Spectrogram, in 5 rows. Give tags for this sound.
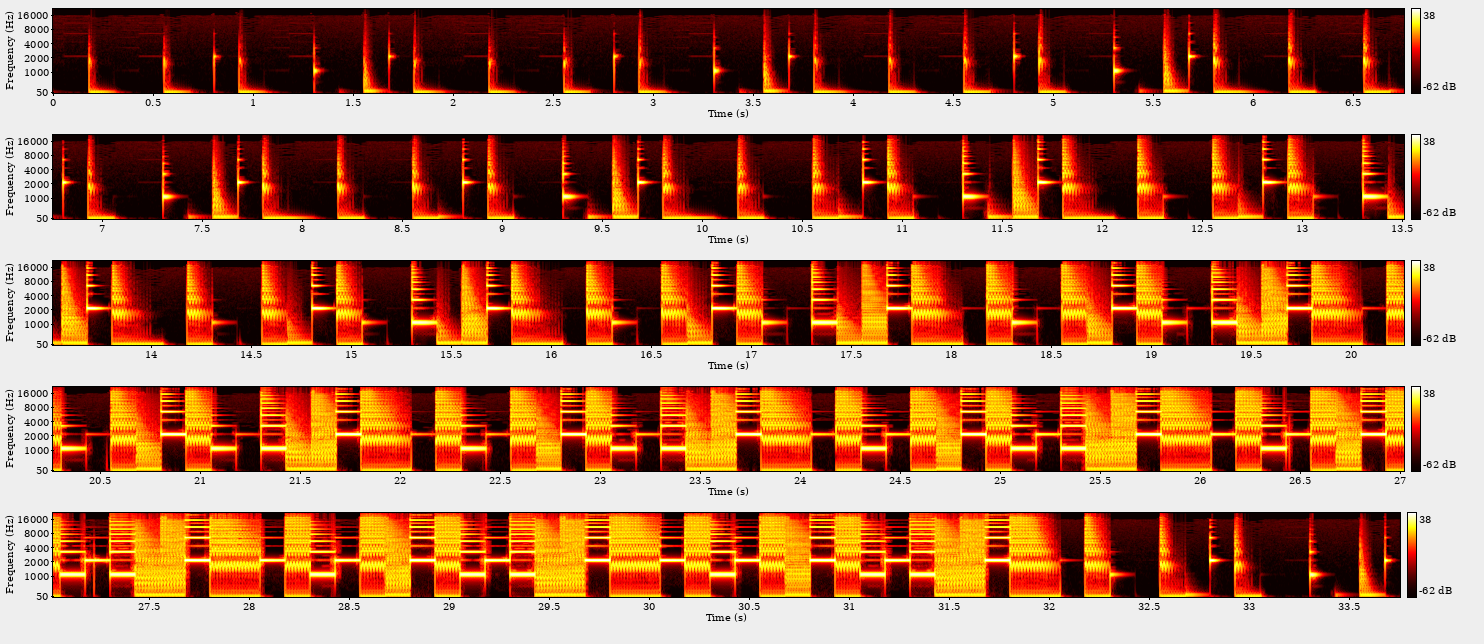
Modular Synth W0 Analog Mungo

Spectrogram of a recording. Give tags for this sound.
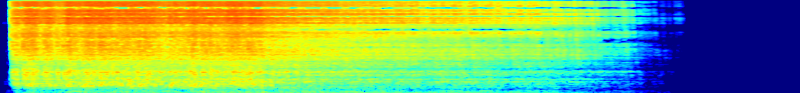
game-design rpg attack role-playing-game magician spell witch spellcaster magic game wizard chaos

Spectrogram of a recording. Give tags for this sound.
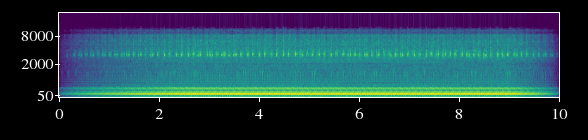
ground pitchshift

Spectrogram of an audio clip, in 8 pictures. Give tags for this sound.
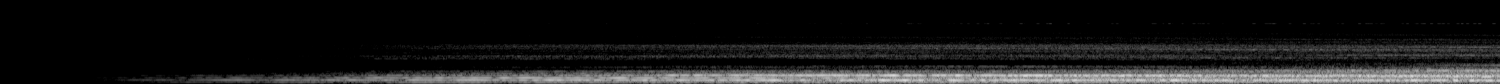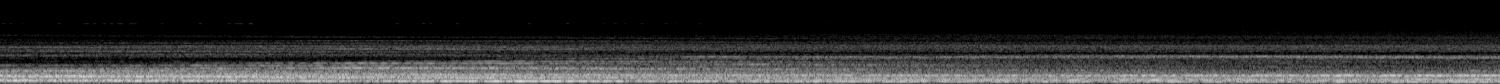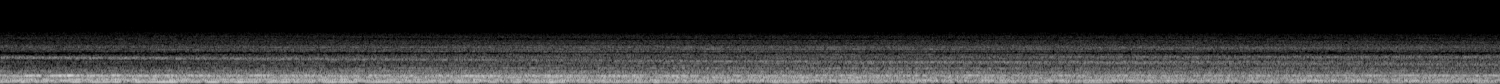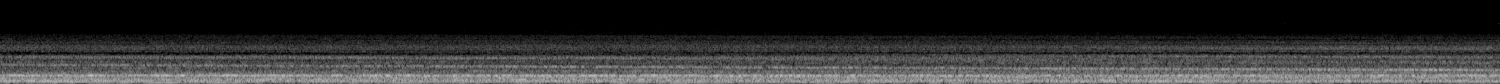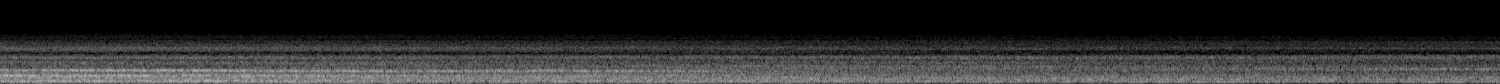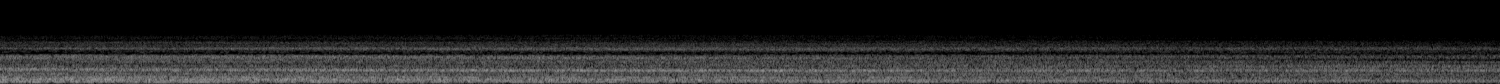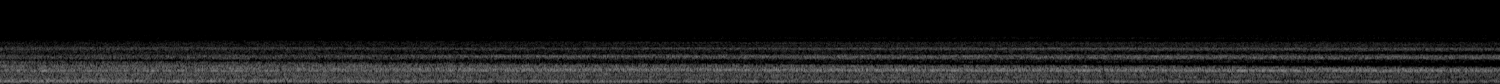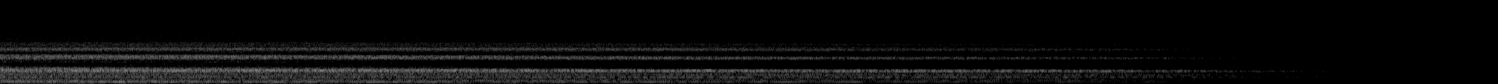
ambient atmosphere drone

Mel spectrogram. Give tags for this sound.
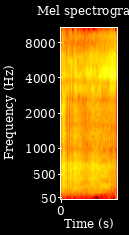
stereo flatulence field-recording fart

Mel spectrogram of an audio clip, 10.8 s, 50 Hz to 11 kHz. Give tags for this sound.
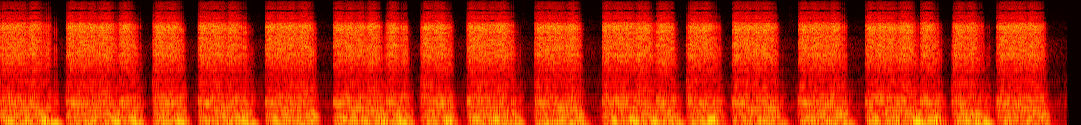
180bpm groove guitar hardcore heavy loops metal rock rythem rythum thrash

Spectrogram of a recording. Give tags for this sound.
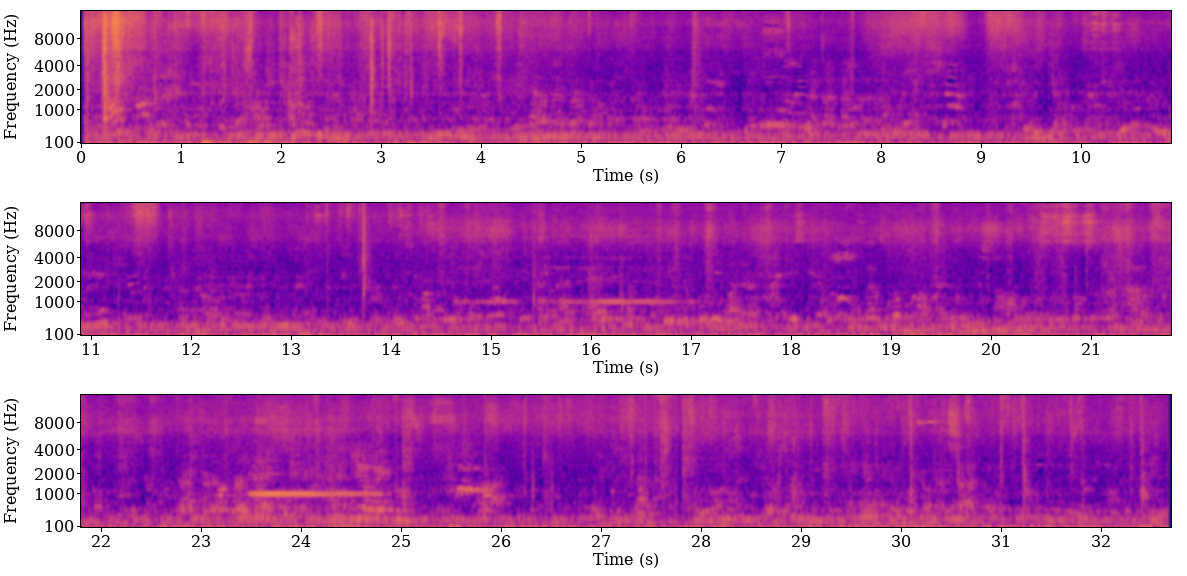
chatter clipboard ding dinging elevator hospital paper papers radio ring ringing rustling tv wait waiting waiting-room

